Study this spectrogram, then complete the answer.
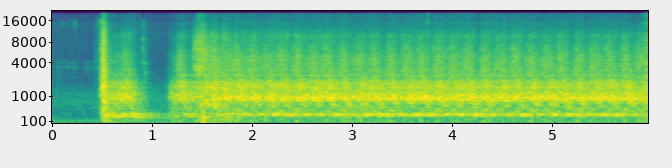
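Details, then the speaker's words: Ford bullnose truck, 300 cu in inline six, just converted from one-barrel to two-barrel carb: cold start without pumping throttle, starter cranks steadily about five seconds, no catch; needs pumping, choke needs adjustment. "I'm going to attempt no pumps, see what happens. But I'm betting we've got to pump it."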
